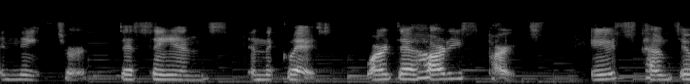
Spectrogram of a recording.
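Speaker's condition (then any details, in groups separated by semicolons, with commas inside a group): Cerebral palsy; affects muscles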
